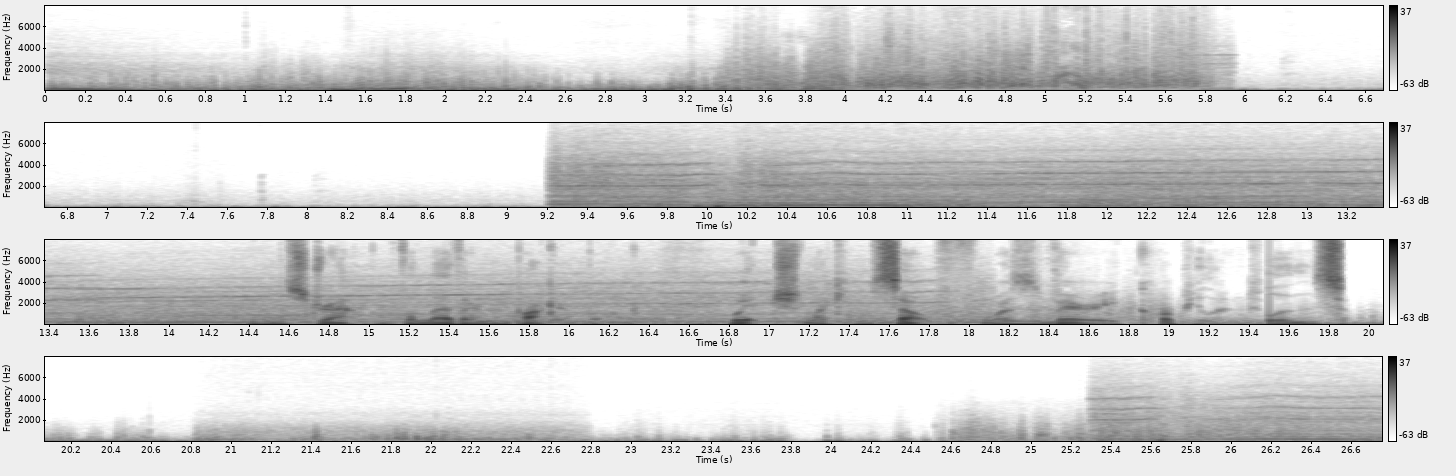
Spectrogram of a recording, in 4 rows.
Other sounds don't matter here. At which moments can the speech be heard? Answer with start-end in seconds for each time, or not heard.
14.3-19.9.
